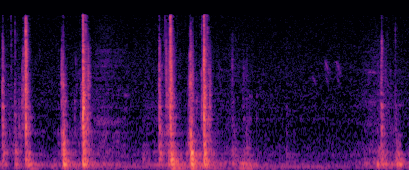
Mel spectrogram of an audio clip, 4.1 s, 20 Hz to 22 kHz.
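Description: FJ40 Land Cruiser brake pedal and master cylinder pushrod being worked, giving a string of sharp mechanical clicks and knocks in uneven groups over the first two seconds and one more near the end.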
